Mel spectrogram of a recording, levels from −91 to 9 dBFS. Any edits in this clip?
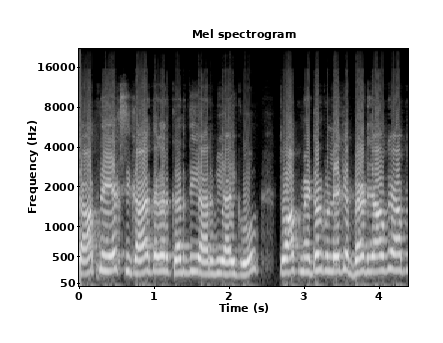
no; 0 cuts

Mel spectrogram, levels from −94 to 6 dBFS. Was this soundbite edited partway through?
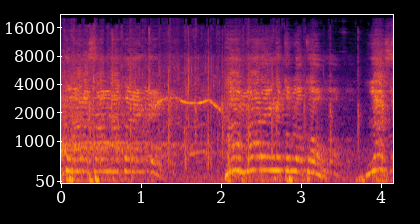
no; 0 cuts

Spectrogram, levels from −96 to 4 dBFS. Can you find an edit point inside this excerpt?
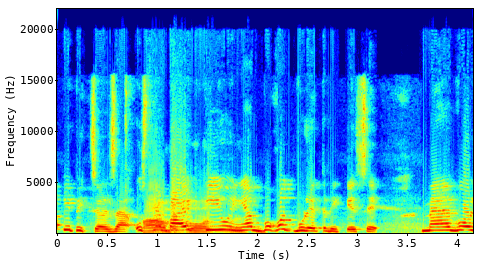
no; 0 cuts

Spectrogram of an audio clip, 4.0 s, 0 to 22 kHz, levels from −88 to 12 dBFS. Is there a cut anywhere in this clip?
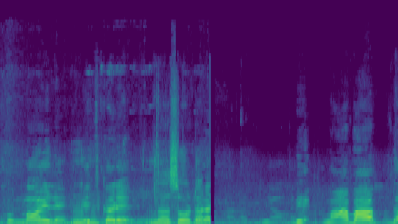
yes; 1 cut; at 2.3 s

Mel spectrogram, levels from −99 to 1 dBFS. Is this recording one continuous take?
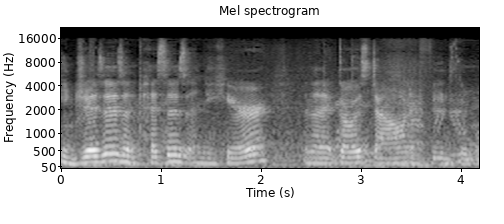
yes; 0 cuts

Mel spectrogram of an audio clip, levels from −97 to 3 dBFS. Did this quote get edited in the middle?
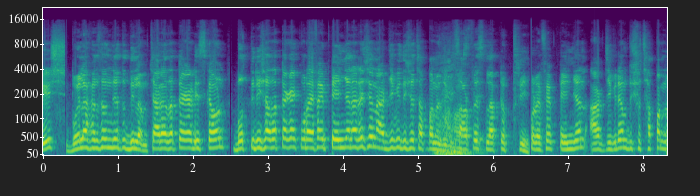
yes; 2 cuts; at 5.5 s, 6.5 s

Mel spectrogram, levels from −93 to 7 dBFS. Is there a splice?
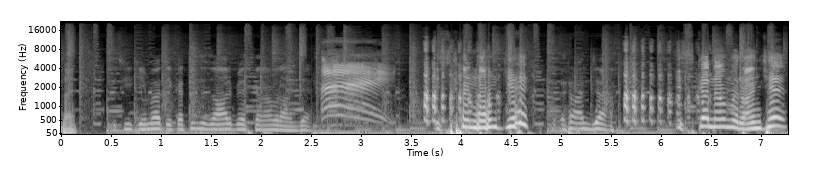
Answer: no; 0 cuts

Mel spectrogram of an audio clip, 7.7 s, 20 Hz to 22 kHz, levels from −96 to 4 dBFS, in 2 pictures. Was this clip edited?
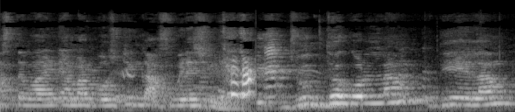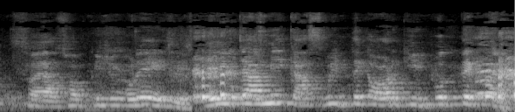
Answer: yes; 2 cuts; at 1.9 s, 5.3 s

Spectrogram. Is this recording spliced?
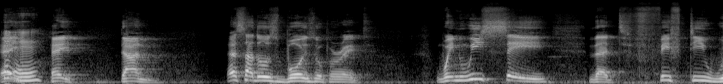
no; 0 cuts

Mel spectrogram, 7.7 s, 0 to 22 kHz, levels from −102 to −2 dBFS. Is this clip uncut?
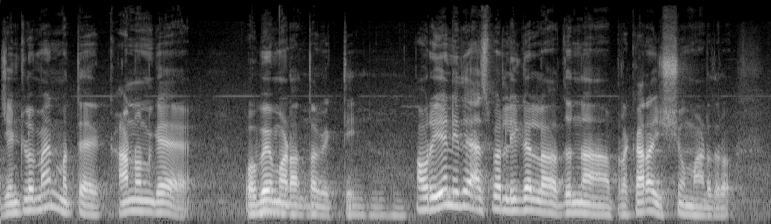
yes; 0 cuts

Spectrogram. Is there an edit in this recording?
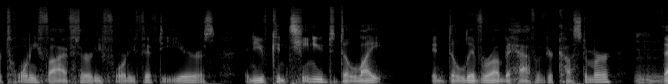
no; 0 cuts

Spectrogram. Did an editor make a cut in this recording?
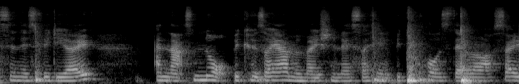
no; 0 cuts

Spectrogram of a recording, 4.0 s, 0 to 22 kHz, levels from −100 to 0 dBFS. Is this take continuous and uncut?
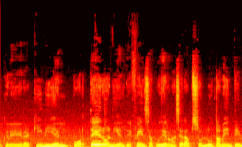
yes; 0 cuts

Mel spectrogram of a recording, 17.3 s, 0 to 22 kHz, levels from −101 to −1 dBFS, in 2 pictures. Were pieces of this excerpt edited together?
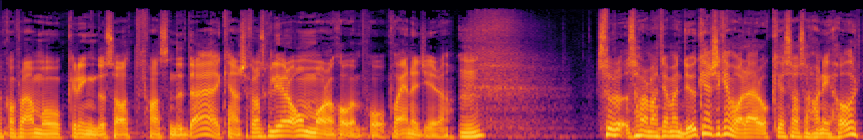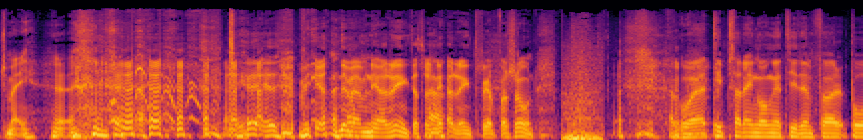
yes; 1 cut; at 14.6 s

